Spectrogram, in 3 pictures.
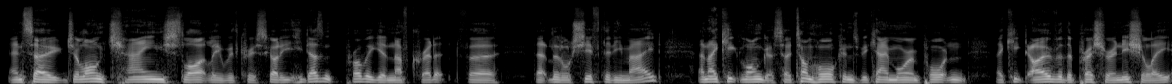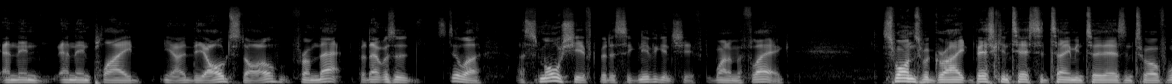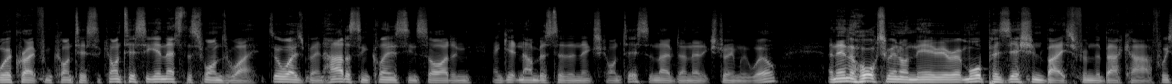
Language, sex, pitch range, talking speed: English, male, 100-115 Hz, 210 wpm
